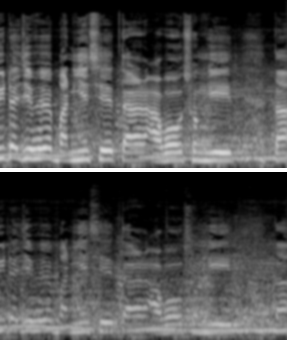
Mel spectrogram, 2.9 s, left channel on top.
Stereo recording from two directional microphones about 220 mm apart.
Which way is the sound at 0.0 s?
50° left (ahead or behind).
